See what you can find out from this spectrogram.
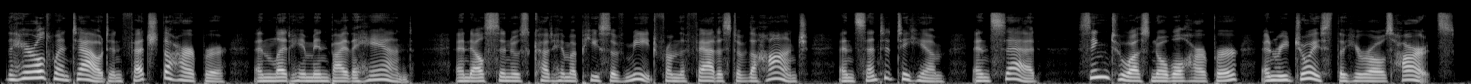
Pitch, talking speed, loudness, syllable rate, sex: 180 Hz, 190 wpm, -19 LUFS, 4.5 syllables/s, female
